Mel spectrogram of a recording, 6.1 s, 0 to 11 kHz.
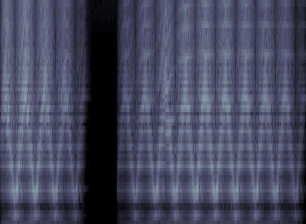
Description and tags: Retro Random Sound 06
electric wah wah wave with sounds in between.
Thank you for the effort.
old, electricity, original, 8bit, cool, computer, sample, woosh, effect, sound, retro, wave, tune, school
